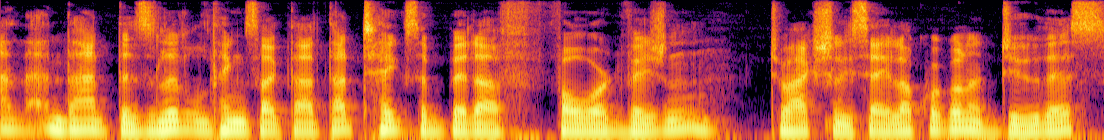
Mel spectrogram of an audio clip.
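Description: The very clean recording has a silent background. A man with an Irish Midlands accent speaks at a fairly quick pace, with a medium pitch and fairly even intonation. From Ireland, Cavan/Longford border (Granard). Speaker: tech startup founder. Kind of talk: interview. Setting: studio.

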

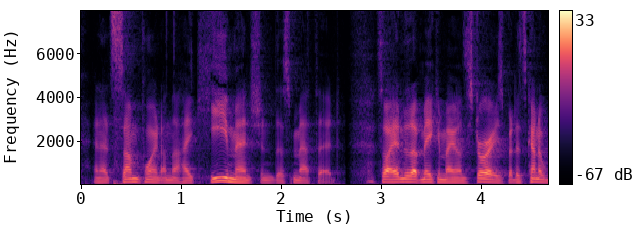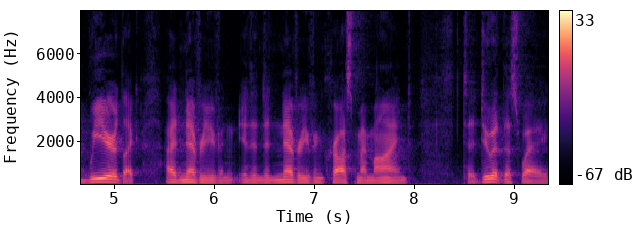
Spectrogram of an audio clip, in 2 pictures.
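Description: Over a very clean recording with a silent background, a man talks at a very fast pace. His pitch is fairly low and his intonation fairly even. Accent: Canadian. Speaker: language learner. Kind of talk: casual interview.

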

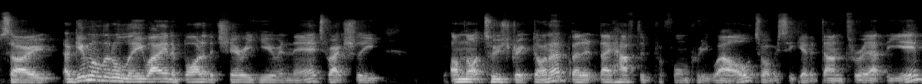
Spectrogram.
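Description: With an Australian accent, a man speaks fairly quickly at a medium pitch. His intonation is lively and the background quiet. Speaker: financial advisor. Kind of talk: casual business conversation. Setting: video call.

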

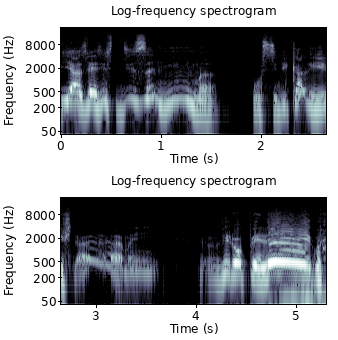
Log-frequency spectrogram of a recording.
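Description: With lively intonation and big swings in loudness, a man speaks at an extremely high pitch and a fairly slow pace, leaving long, frequent pauses. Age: 50s. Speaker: politician. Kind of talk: radio interview.

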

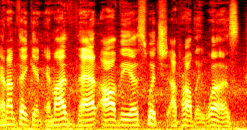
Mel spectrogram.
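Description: Noticeable background noise runs under a man's voice. He speaks at a fairly high pitch with fairly even intonation. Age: 60s. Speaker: drag performer. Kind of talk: interview.

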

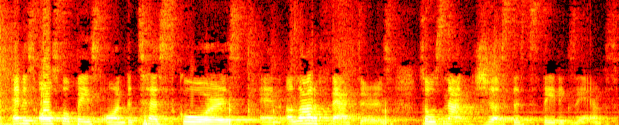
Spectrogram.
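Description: The speaker has an American accent and fairly even intonation. There is noticeable background noise. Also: woman. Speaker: teacher. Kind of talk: casual interview chat.

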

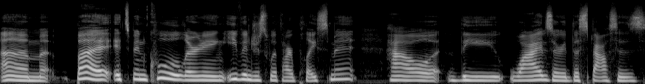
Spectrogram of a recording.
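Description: A woman uses a normal speaking voice at a medium pitch with ordinary pitch variation and a fairly slow pace, in a dry, close sound with no echo. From Missouri. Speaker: missionary. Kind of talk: casual chat.

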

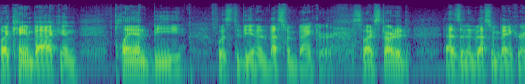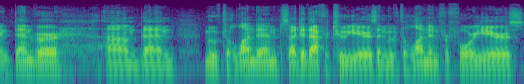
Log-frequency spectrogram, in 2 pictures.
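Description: A man with a normal speaking voice, fairly low-pitched, with fairly even intonation and a moderate pace. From New York. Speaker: sports podcast host. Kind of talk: solo podcast monologue. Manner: casual, with many fillers.

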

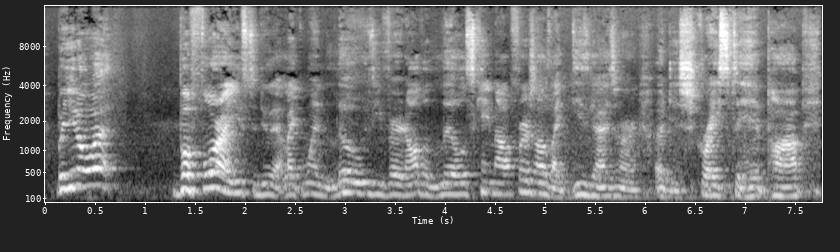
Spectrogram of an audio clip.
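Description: A man's fairly high voice with an American accent and lively intonation, plus audible room echo and noticeable background noise. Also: fairly quick pace. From US West Coast, South San Francisco. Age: 20s. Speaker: podcast host. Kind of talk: casual chat.

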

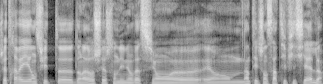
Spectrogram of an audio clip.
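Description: The sound of this man's voice is dry and close, with no echo. His pitch shows ordinary variation. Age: 50s. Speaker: innovation executive in health education. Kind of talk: interview. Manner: halting, repeats words.

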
